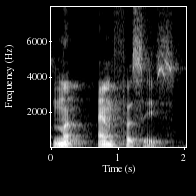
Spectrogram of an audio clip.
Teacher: for a mechanism of assimilation the nasal sound becomes as well labiodental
